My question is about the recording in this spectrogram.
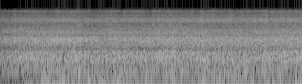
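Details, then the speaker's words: Small window air conditioner with LG compressor, recharged with refrigerant transferred from a Fedders unit, not run in a while, on low fan; smooth even low rumble and fan rush, no knocks or rattles: normal running. "but yeah i mean it's performing quite well and you can hear how i mean that's low fan or high fan this is low fan these units are really quiet and they perform really well"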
